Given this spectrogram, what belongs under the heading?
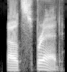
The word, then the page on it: outspread: American English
